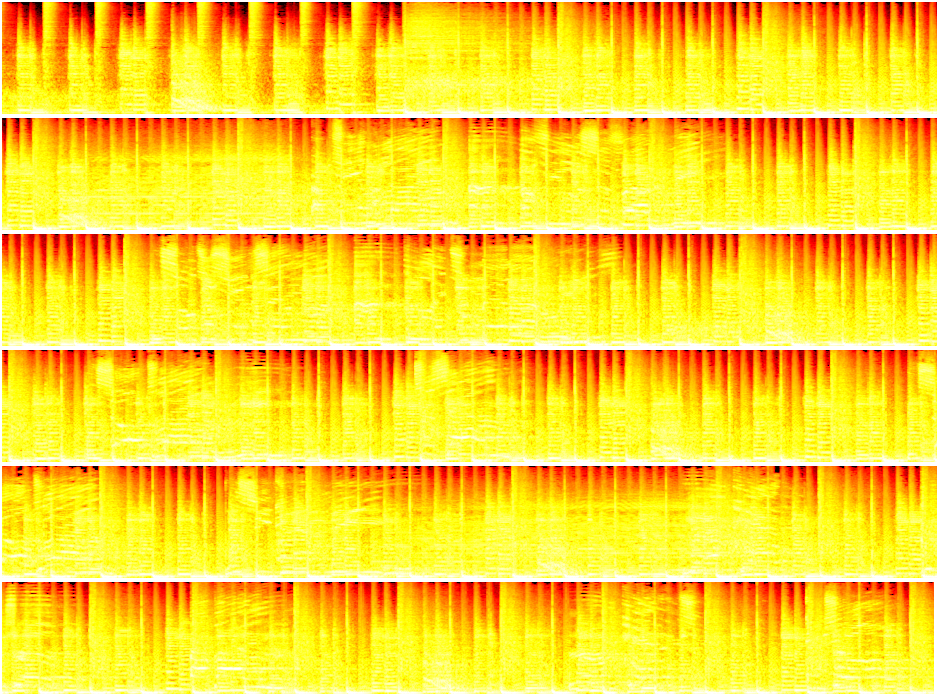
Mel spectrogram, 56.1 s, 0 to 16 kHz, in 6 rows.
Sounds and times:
Music: 0.0 - 56.0.

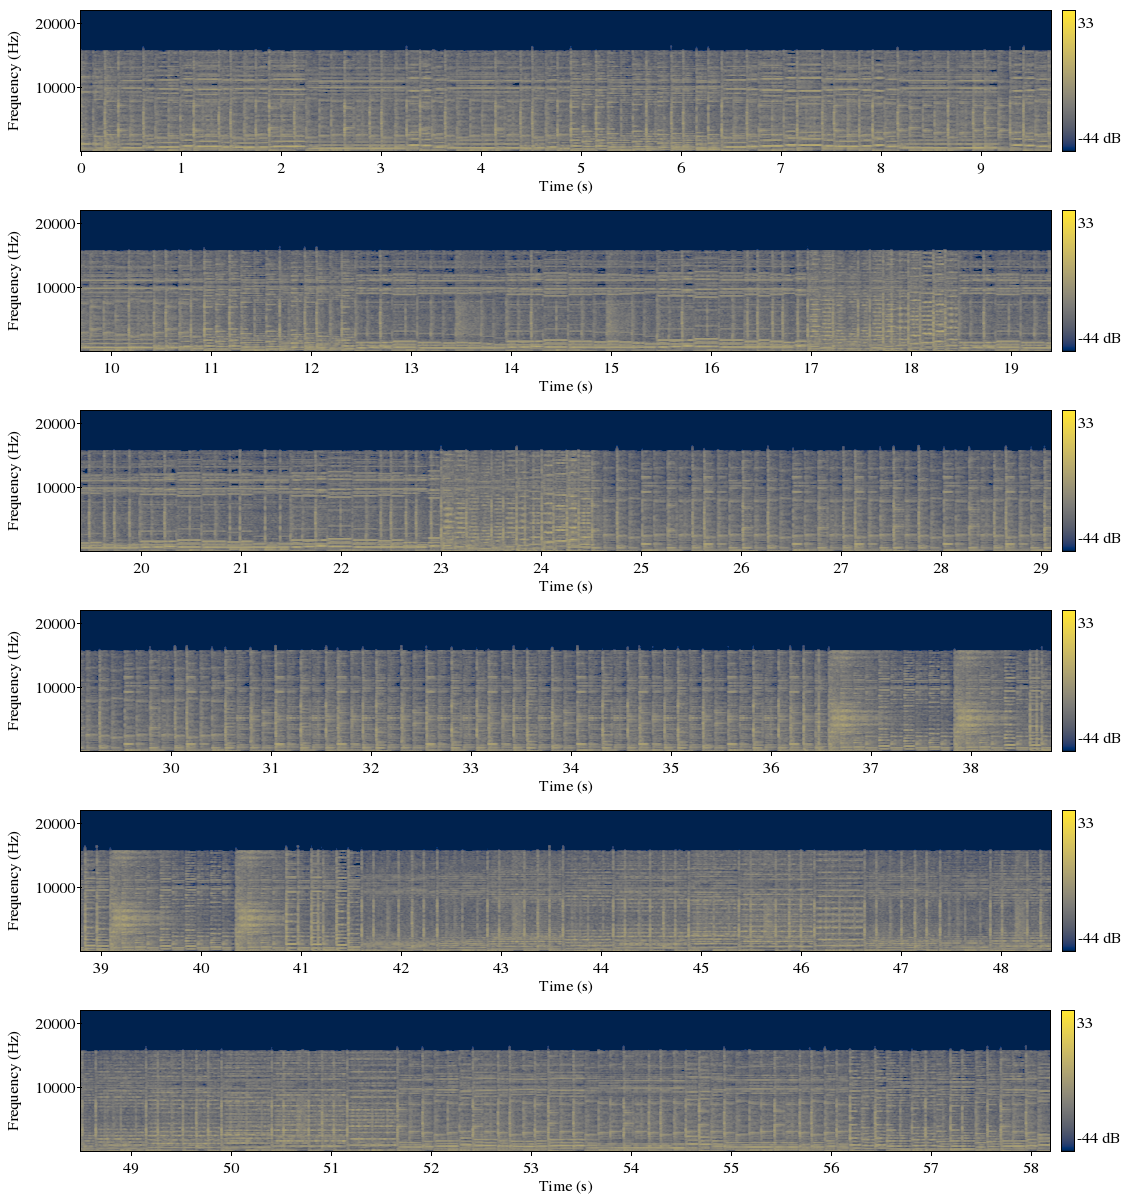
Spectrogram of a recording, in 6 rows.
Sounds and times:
Soundtrack music: 0.0 - 58.1.

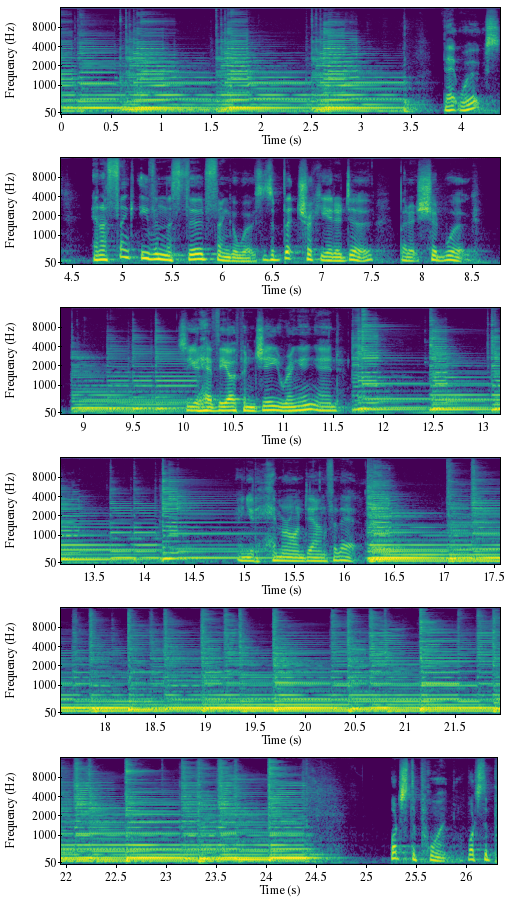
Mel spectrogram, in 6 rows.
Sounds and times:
Speech: 3.8 - 8.6, 10.0 - 11.7, 14.9 - 16.2, 25.2 - 26.3.

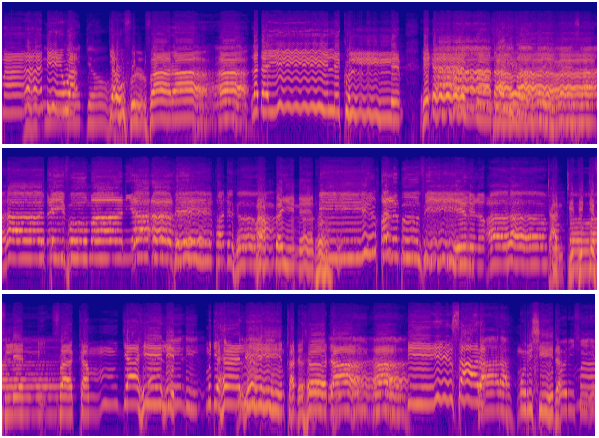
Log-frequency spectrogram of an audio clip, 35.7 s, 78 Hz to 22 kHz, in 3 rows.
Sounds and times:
Mantra: 0.0 - 35.6.

